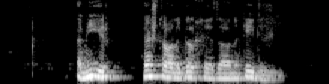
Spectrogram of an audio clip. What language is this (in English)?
Central Kurdish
